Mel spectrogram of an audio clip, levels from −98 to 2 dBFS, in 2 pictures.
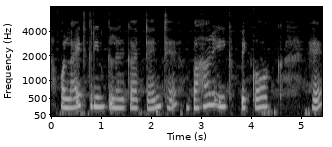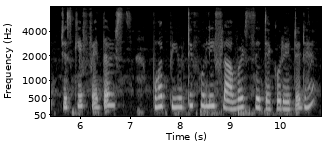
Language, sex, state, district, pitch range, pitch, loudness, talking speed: Bhojpuri, female, Uttar Pradesh, Deoria, 235-280 Hz, 250 Hz, -37 LUFS, 105 wpm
